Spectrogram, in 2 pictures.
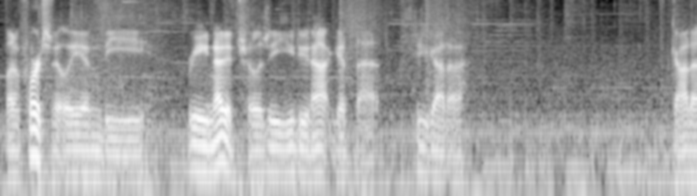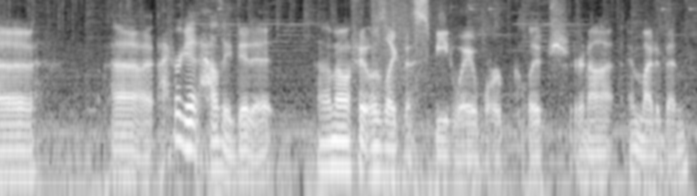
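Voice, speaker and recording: A man's voice: a bass voice, normal speed, pauses often, fairly bright tone, faint music behind. A young man giving casual, rambling, laid-back gameplay commentary as a let's play host.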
